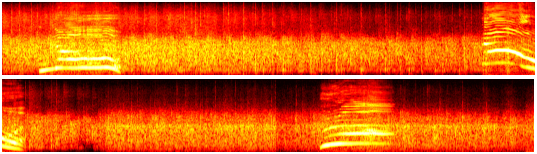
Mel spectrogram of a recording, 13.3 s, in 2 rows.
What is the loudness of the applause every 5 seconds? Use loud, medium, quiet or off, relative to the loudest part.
loud, medium, medium.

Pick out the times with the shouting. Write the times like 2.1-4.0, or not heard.
0.5-1.5, 6.0-7.0, 10.6-11.6.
